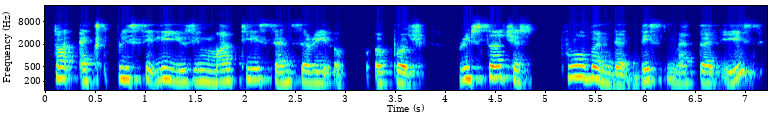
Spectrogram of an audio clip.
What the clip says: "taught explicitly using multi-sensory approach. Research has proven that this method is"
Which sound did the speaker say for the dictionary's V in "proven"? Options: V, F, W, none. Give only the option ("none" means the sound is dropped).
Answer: V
